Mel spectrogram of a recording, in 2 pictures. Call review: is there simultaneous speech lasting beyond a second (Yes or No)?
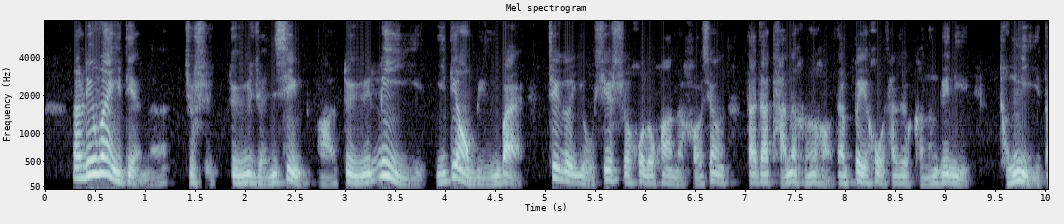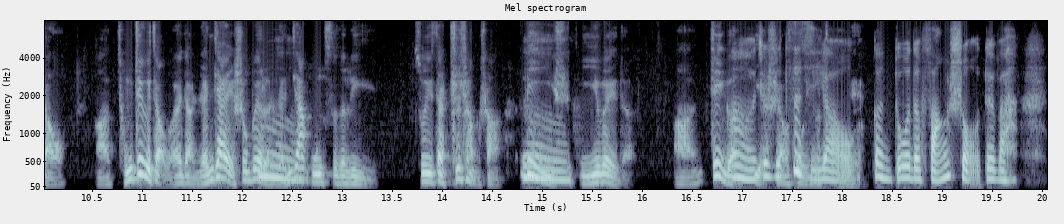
Yes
